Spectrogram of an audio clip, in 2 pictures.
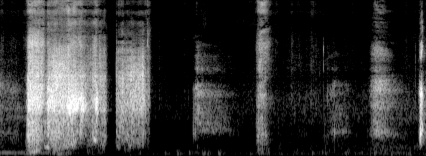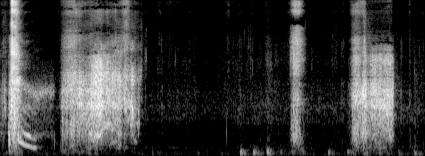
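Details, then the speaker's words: Person with allergies having a series of loud, forceful sneezes with sharp in-breaths and coughing before blowing their nose; an allergic sneezing fit. "I'm sorry I don't know why I'm coughing so much but yeah it's really hard talking with when you when you have to sneeze"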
